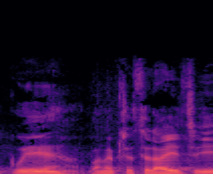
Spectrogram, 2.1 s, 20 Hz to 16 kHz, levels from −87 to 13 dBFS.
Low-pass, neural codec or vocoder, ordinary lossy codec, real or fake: 10.8 kHz; none; MP3, 64 kbps; real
